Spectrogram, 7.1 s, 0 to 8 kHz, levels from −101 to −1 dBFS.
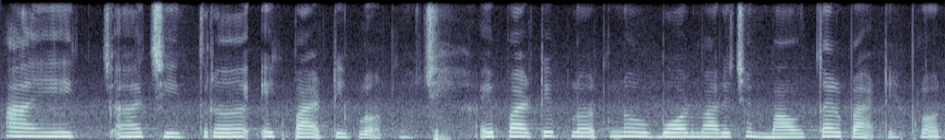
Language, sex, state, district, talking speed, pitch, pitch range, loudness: Gujarati, female, Gujarat, Gandhinagar, 170 wpm, 225 Hz, 205-230 Hz, -17 LUFS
